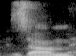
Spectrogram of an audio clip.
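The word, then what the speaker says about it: Xumm: brain says x it's it's pronounced like z but you get what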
